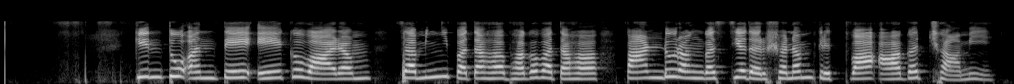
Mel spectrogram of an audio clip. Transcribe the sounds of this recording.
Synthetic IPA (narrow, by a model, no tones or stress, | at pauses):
kint̪uʔɐnt̪eːʔeːkɐʋaːɾɐm | sɐmiːpɐt̪ɐɦɐ̆bʱɐɡɐʋɐt̪ɐɦɐ̆ | paːɳɖuɾɐŋɡɐsjɐd̪ɐɾʃɐnɐmkɾɪt̪ʋaːʔaːɡɐtːʃʰaːmi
